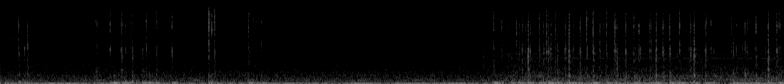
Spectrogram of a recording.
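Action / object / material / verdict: tap / low-profile plastic keyboard keys / plastic / none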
